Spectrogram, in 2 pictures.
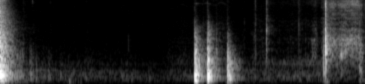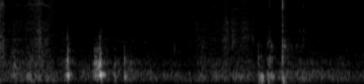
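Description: A mallet strikes the face of a Charter Arms Bulldog revolver's cylinder once, sharply, to knock the cylinder off the crane past its internal retaining ring. About two and a half seconds later comes a quick run of three or four lighter metal knocks, then small clicks and a brief scrape as the steel parts are handled.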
